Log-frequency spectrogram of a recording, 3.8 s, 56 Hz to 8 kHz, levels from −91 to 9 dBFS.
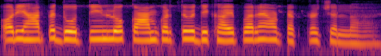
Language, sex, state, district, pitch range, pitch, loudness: Hindi, female, Uttar Pradesh, Lalitpur, 220-250 Hz, 240 Hz, -15 LUFS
